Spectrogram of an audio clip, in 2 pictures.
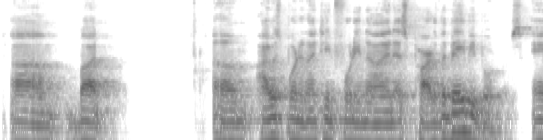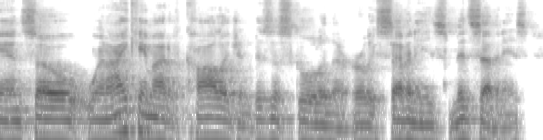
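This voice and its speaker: Audible room echo surrounds a man whose very deep, low voice moves at a moderate pace with fairly even intonation. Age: 70s. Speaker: investment advisor. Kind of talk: interview. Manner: halting.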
